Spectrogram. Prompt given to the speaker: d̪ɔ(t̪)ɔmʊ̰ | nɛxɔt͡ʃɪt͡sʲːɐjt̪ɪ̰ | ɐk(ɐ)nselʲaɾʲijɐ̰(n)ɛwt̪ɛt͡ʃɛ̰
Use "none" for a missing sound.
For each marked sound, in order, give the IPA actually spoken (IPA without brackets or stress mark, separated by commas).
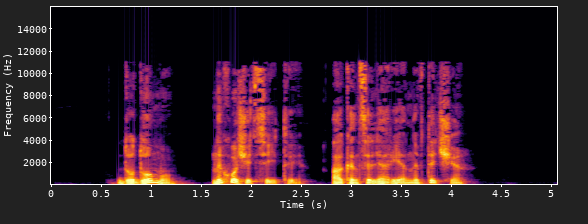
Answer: d̪, ɐ, n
